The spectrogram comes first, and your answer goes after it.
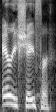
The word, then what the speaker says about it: Ari Shaffir: see comedian Ari shaffir did I say it right yeah yeah that was incredible because now we've said it wrong a few times or I'm confused it's Ary schaer that's how you said it yeah and then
